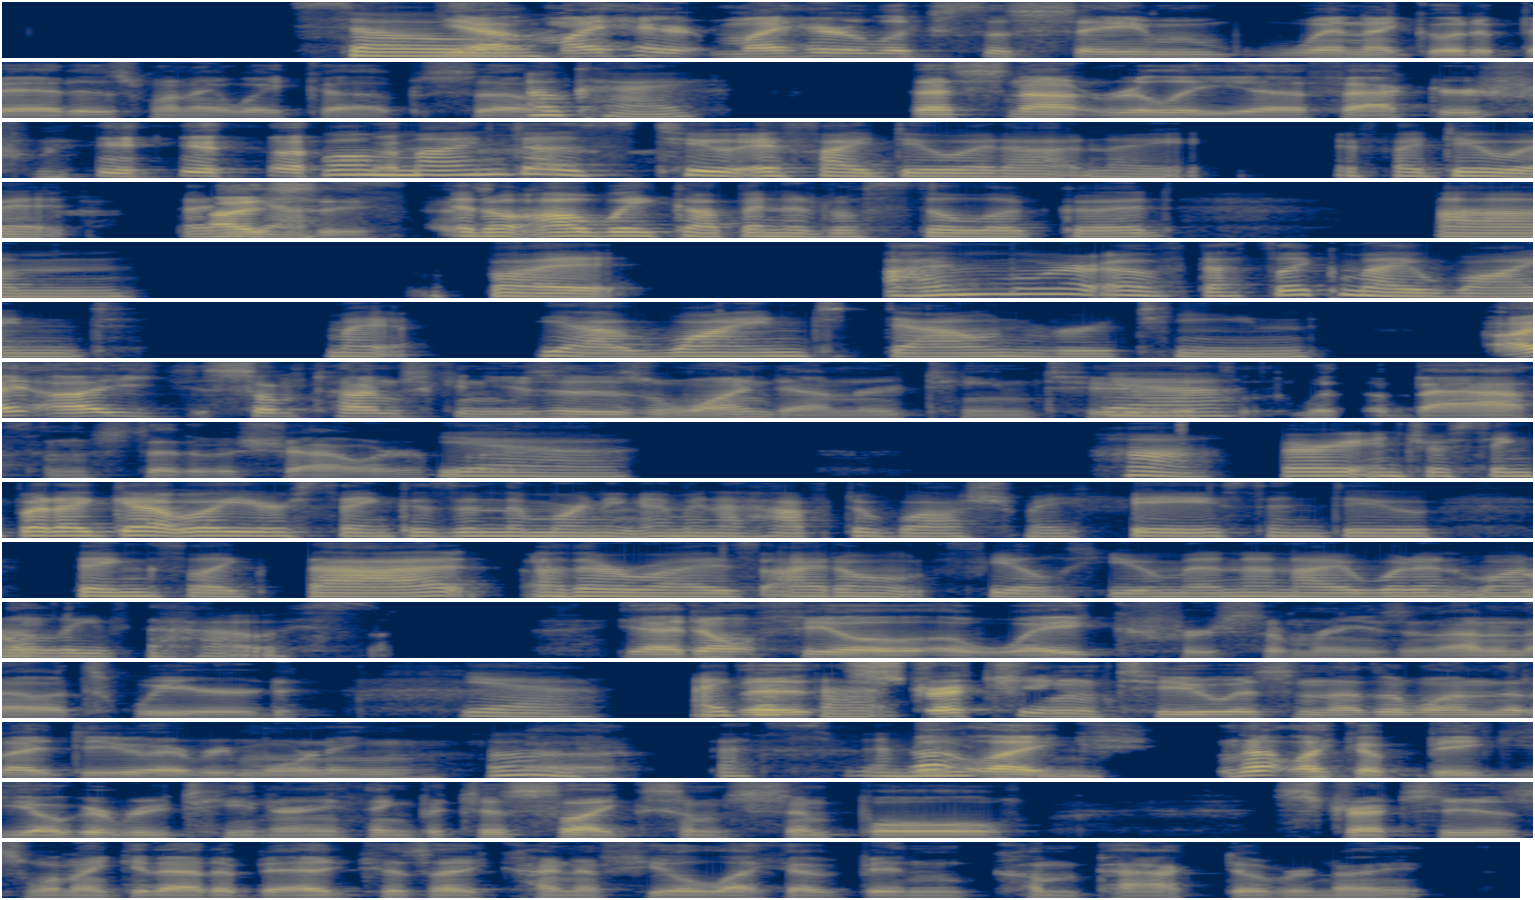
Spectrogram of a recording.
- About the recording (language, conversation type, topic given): English, unstructured, How can I motivate myself on days I have no energy?
- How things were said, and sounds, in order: other background noise; laughing while speaking: "for me"; laugh; tapping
